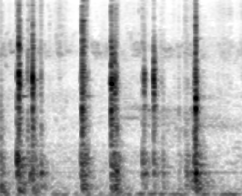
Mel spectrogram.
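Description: Irregular metallic clicks and knocks, about eight in two seconds, as a body-mount bolt is worked by hand up inside a Mitsubishi Pajero's body, knocking against the sheet-metal around the mount hole.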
